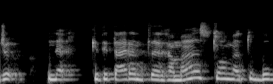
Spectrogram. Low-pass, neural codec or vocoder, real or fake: 7.2 kHz; codec, 16 kHz, 8 kbps, FreqCodec, larger model; fake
